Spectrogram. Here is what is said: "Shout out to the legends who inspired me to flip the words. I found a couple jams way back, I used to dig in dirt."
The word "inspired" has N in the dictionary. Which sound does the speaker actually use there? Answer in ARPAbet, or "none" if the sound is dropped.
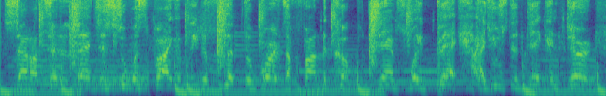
none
